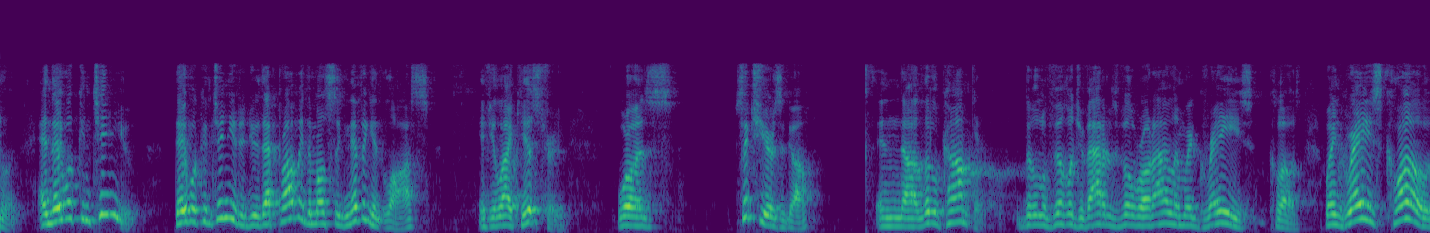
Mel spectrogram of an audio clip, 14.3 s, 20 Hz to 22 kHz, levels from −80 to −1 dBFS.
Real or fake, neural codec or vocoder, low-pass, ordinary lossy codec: fake; codec, 16 kHz, 4.8 kbps, FACodec; 7.2 kHz; MP3, 64 kbps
